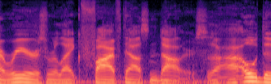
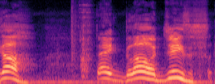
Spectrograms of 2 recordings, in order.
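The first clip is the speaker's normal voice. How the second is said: overjoyed relief; 10 semitones higher than usual. Retold or imitated. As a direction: shout thanks to the Lord. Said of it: "Why are you making so much noise".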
